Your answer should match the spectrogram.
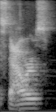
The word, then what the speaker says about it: Stowers: Then I have Kyle Stowers, who I always pronounce his last name correctly. Toast, is that right? Stowers? Okay, yeah, got that right.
